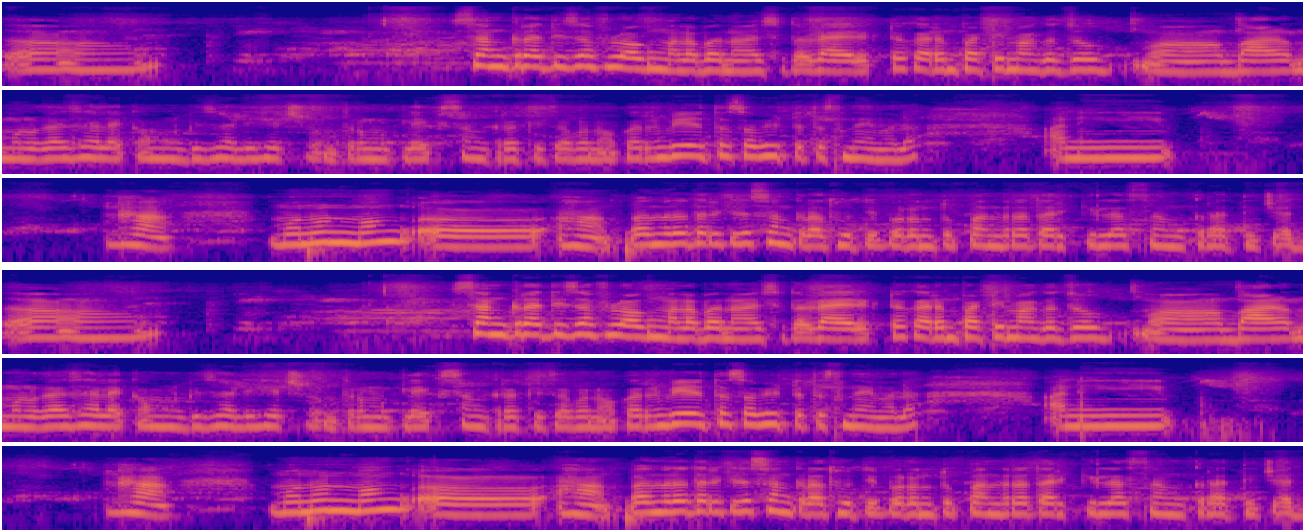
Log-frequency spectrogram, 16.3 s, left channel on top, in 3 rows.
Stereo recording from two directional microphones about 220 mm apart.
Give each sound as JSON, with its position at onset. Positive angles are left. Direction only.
{"t": 0.0, "sound": "a sound", "side_deg": 5}
{"t": 1.9, "sound": "a woman's voice", "side_deg": 5}
{"t": 11.3, "sound": "a woman's voice", "side_deg": 5}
